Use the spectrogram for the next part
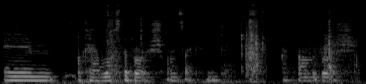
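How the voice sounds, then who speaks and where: A young woman's lowish, monotone voice moves at a moderate pace as she candidly chats while doing her makeup at home, full of fillers and rambling. Heavy noise sits in the background.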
